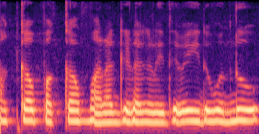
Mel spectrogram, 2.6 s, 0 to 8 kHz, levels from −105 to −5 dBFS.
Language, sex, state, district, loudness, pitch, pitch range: Kannada, female, Karnataka, Dakshina Kannada, -15 LUFS, 195 Hz, 185-205 Hz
